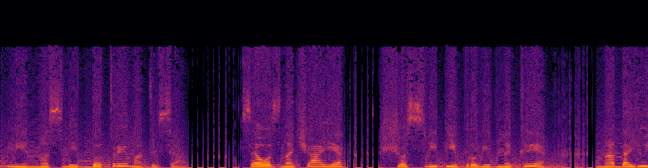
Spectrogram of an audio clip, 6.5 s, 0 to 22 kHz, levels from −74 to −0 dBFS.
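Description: A speech recording with grainy, gritty distortion running through the whole thing. The grit rides along with the voice, only about 15 dB below it, and quiet tails sputter out. That's likely low bit depth without dither, consistent with truncation to around 5 bits.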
